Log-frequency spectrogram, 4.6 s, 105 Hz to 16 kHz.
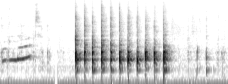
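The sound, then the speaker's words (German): Liquid pours into a measuring jug, up to 400 millilitres, in a quick run of rhythmic glugging splashes that spray a little, about a dozen fairly loud bursts that stop abruptly, preceded by a brief murmur and a steady low hum. “Ah, du spritzt ein bisschen.”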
